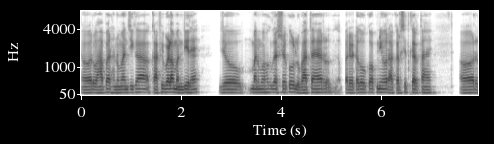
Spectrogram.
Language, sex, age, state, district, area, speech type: Hindi, male, 30-45, Madhya Pradesh, Betul, rural, spontaneous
